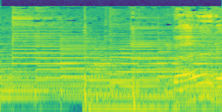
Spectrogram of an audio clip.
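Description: Acoustic guitar music from a live unplugged performance: held notes ringing, a fresh plucked chord about a second in, and a note sliding upward near the end.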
